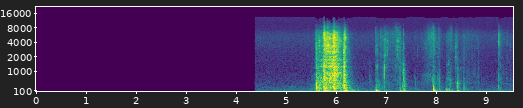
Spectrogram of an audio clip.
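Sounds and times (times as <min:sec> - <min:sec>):
cabinet drawer sliding open: 0:05.6 - 0:06.4.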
